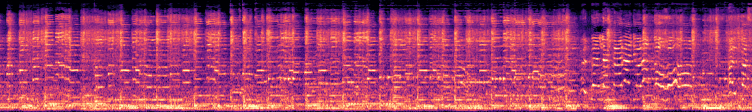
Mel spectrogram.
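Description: Live Spanish folk jota played by a rondalla of guitars and other plucked strings, an instrumental passage between sung verses, with a steady beat of sharp clicks under the melody.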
